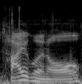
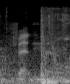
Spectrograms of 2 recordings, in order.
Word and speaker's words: fentanyl: why they say fentanyl. I know. Fentanyl. Like, it's weird to me because there's Tylenol. Things are spelled and pronounced like all, but fentanyl is spelled fentanyl. The difference is fentanyl. Yeah. It's Tylenol.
